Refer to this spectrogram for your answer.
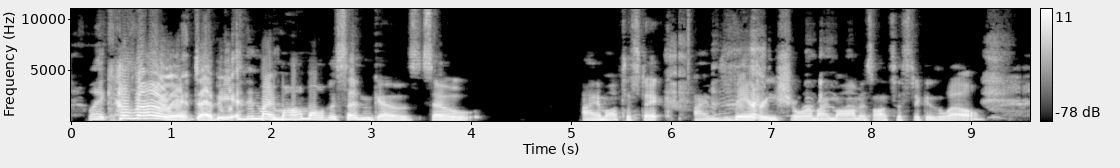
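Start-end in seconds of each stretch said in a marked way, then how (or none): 0.4-1.7 group shouting, higher and louder. Retelling how they all greeted a random person as elevator doors opened, retelling a yell. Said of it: "we all just yelled at this random person".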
